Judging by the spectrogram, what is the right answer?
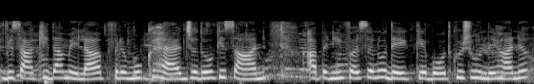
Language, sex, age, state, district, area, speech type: Punjabi, female, 18-30, Punjab, Hoshiarpur, rural, spontaneous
